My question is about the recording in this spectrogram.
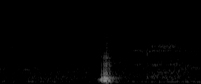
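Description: Mostly quiet room tone, broken about a second in by one short, low vocal noise from a person.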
